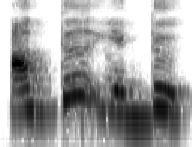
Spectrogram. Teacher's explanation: அஃது, எஃது ஆகிய சொற்கள்ல ஆயுத எழுத்து தனக்குரிய அரை மாத்திரை அளவுல முழுமையாக ஒலிக்குது.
